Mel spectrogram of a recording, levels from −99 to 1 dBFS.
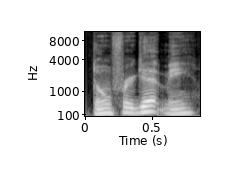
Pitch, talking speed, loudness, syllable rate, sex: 140 Hz, 210 wpm, -15 LUFS, 5.3 syllables/s, male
